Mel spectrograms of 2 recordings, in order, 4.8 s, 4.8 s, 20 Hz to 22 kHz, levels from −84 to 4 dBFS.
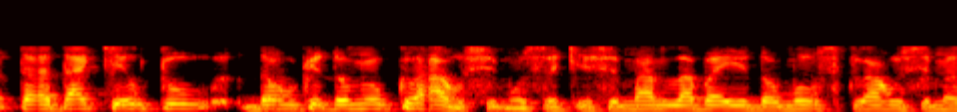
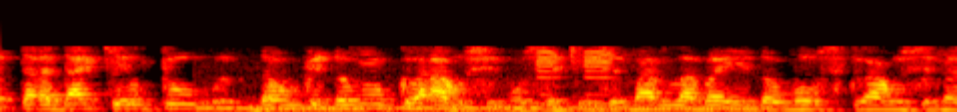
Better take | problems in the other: first | background sound (Vehicle horn, car horn, honking); 8 dB below the speech // room echo; dies away in 0.2 s

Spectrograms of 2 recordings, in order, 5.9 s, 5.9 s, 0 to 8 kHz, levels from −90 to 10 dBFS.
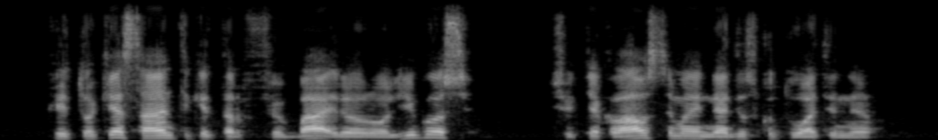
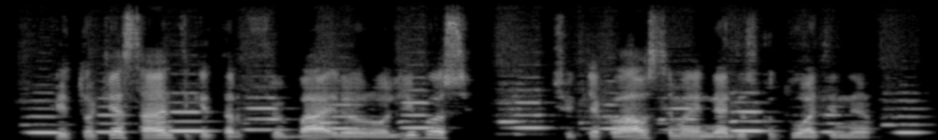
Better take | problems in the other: first | noise reduction (classical method Wiener filter)

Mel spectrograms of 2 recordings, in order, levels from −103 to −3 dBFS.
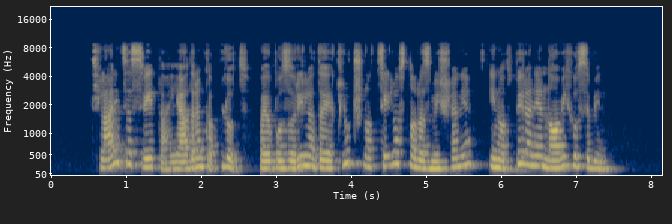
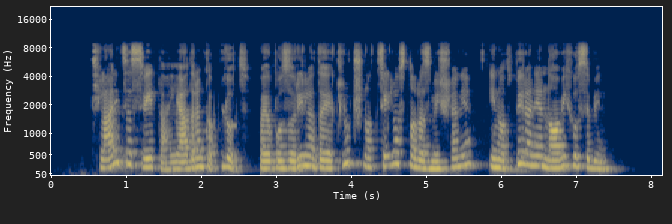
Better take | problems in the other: first | noise reduction (neural mask model Resemble Enhance denoiser)

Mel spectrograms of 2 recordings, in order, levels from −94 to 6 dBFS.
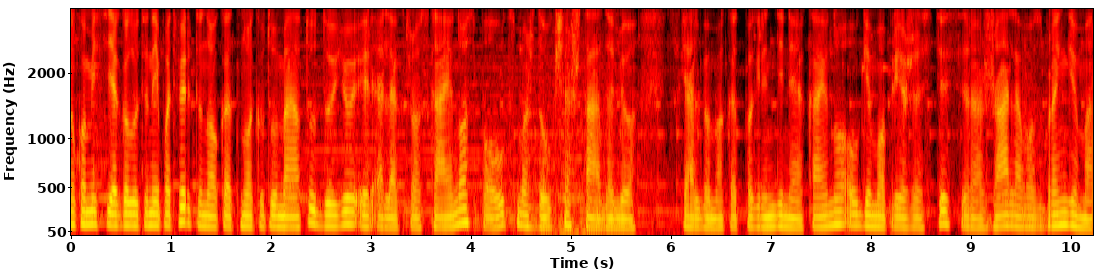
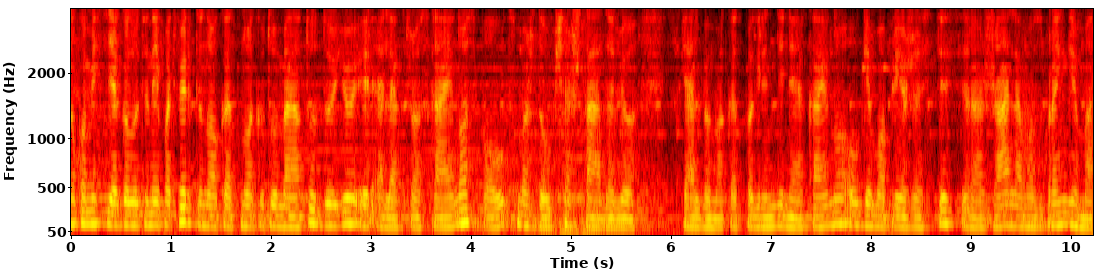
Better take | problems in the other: first | room echo; dies away in 1.3 s

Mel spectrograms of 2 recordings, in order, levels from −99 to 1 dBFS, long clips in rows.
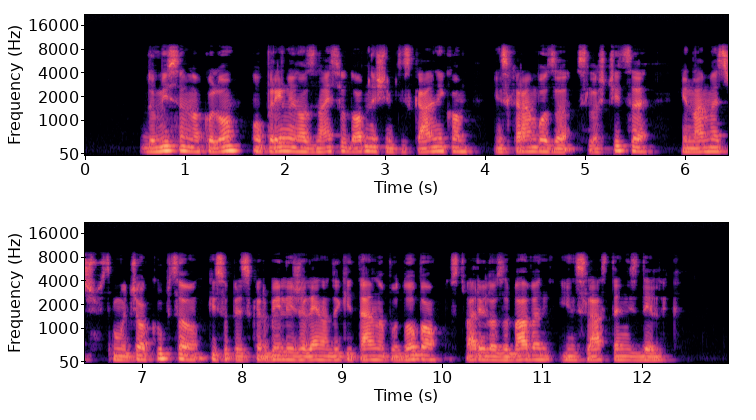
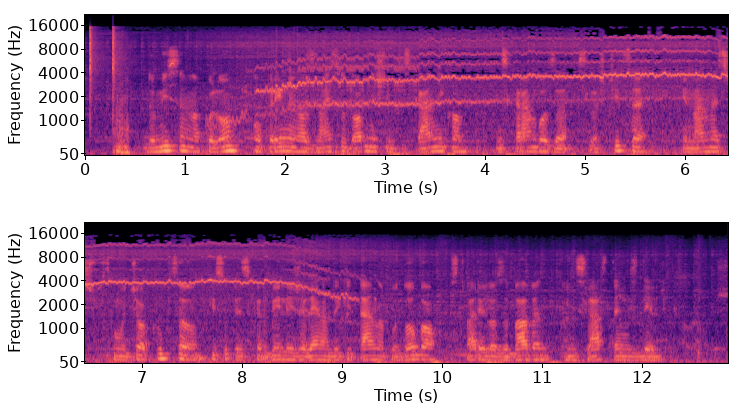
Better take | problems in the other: first | background sound (Hiss); 1 dB below the speech

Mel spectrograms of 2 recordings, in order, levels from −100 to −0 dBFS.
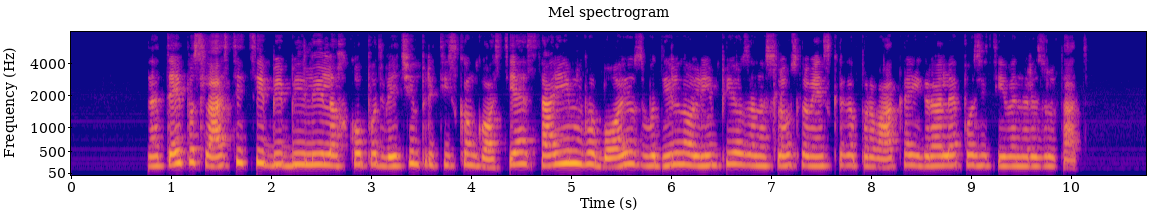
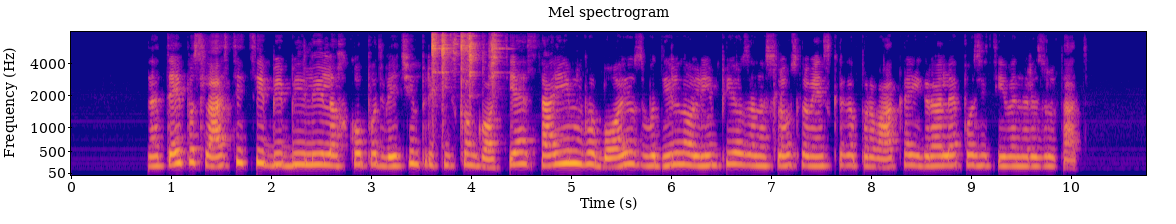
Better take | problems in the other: first | background sound (Cutlery, silverware); 4 dB below the speech

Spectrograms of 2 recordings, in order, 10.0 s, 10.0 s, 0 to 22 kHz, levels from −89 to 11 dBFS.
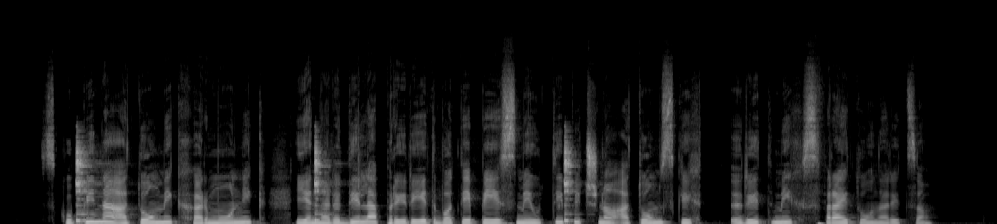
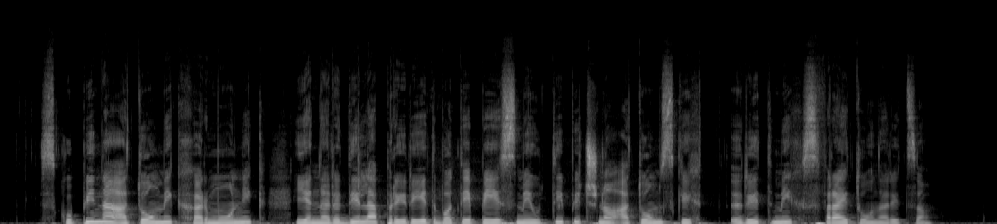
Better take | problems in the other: second | noise reduction (neural mask model RNNoise)

